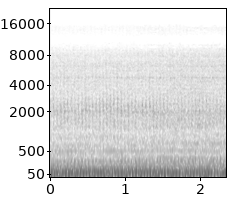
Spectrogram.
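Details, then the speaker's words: 2008 BMW 535i with N54 twin-turbo engine, just started: low, lumpy idle with uneven pulsing beat; owner about 80% sure the injectors are the cause, possible boost leak unconfirmed; rough idle. "so it might be the injectors I'm about 80% sure it's the injectors or 80% sure that we have to fix the injectors to even see if we have a boost leak or whatever the case may be"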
